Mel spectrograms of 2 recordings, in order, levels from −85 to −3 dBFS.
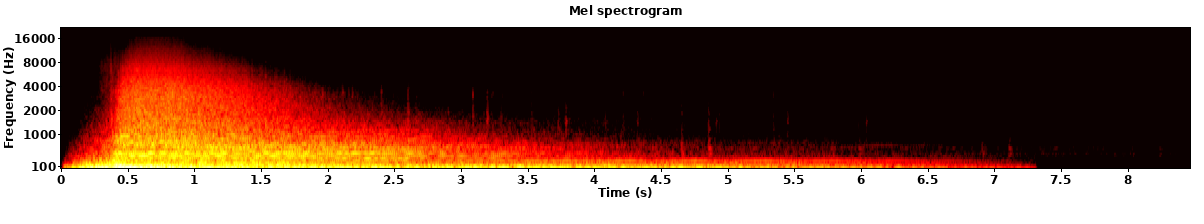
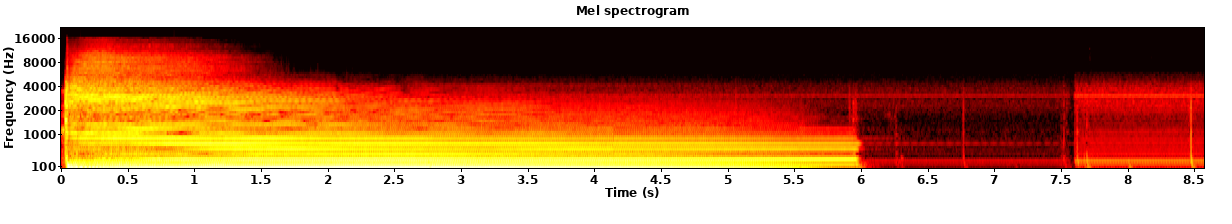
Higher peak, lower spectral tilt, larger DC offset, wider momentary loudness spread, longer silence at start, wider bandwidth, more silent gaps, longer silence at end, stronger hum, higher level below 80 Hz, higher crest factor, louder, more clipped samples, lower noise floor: about the same, -2 dBFS vs 0 dBFS; first, -7.5 dB/octave vs -6 dB/octave; neither; first, 25 LU vs 10 LU; about the same, 0 s vs 0 s; second, 7.8 kHz vs 11 kHz; neither; second, 2.15 s vs 2.6 s; neither; second, -22 dBFS vs -14 dBFS; first, 18 dB vs 12 dB; second, -20 LUFS vs -12 LUFS; neither; first, -85 dBFS vs -56 dBFS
